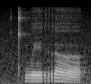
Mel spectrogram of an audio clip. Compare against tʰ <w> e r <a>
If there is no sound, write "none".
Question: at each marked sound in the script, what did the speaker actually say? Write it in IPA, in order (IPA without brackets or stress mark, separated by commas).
w, ʌ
